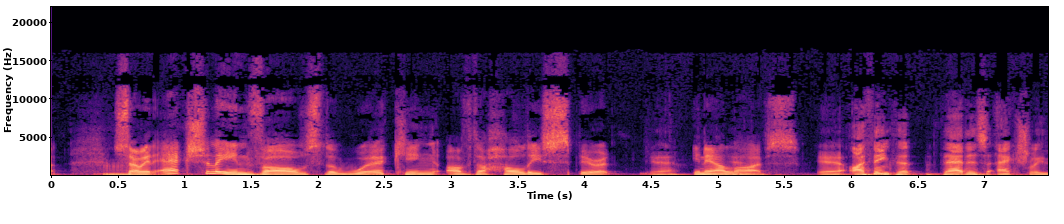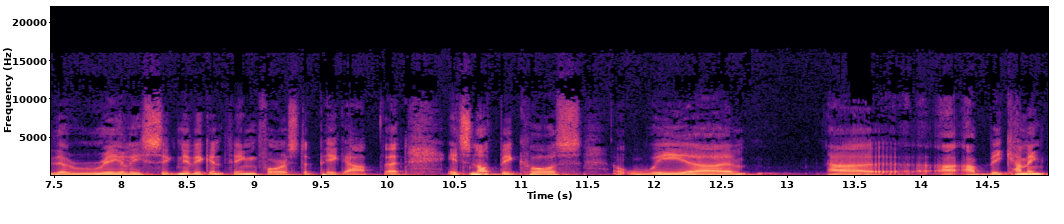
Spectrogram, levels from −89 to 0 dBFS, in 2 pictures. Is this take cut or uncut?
cut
